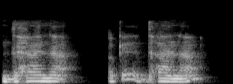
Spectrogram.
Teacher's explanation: This dha is the fourth letter in the third varga, third class of sounds. It also has to be aspirated.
